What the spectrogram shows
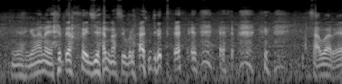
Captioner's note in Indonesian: tertawa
